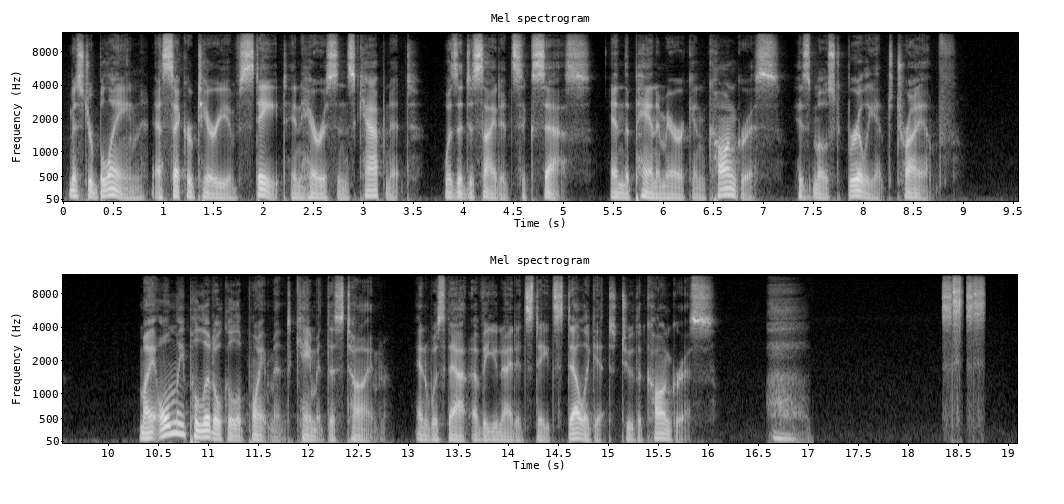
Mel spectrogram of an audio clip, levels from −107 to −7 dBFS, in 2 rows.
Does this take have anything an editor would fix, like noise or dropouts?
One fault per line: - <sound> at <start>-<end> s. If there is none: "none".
- breath at 16.6-17.1 s
- laugh at 18.3-18.8 s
